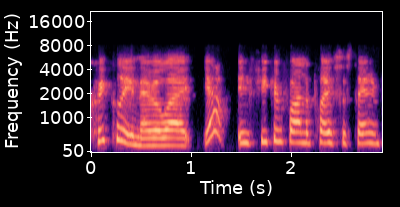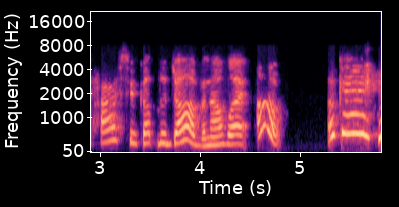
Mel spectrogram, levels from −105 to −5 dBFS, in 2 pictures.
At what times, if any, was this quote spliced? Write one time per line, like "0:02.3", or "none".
none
